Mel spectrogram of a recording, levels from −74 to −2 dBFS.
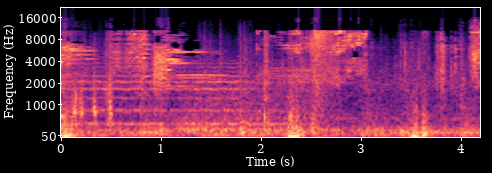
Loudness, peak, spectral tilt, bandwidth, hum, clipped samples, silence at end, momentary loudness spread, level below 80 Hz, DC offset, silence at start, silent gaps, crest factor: -11 LUFS; 0 dBFS; -2 dB/octave; over 20 kHz; none; 0.2%; 0 s; 10 LU; -20 dBFS; under 0.1%; 0 s; none; 12 dB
